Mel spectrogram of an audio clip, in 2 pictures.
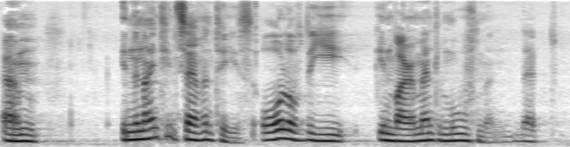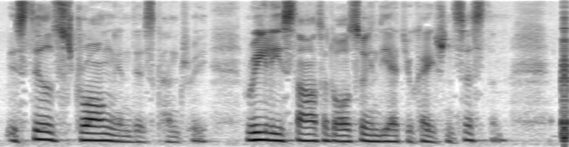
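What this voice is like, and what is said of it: German accent. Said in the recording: “I'm German, as you can say, from my accent.”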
